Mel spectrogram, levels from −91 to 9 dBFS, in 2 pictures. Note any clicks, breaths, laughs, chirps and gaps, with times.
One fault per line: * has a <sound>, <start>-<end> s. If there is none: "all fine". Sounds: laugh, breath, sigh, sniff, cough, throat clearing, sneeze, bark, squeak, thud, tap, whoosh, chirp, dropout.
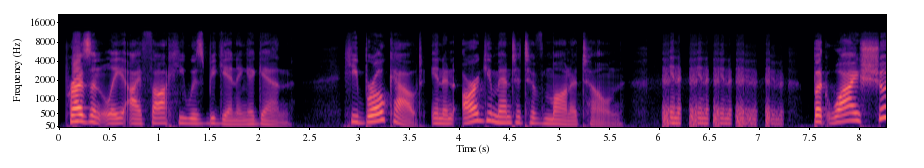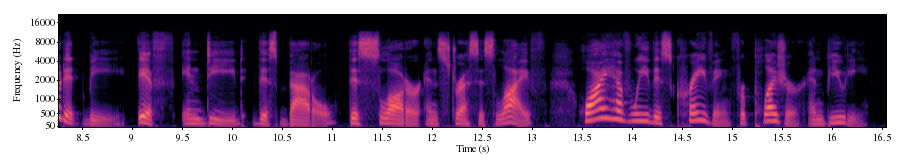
* has a laugh, 6.0-7.2 s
